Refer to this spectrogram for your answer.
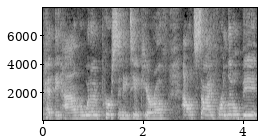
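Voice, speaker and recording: A woman with an American accent talks at a moderate pace in a fairly high voice. The room echo is audible, and there is noticeable background noise. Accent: New York accent with hints of Caribbean. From New York City, the Bronx. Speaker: YouTuber. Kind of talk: casual vlog talk to camera. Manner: casual, many fillers.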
